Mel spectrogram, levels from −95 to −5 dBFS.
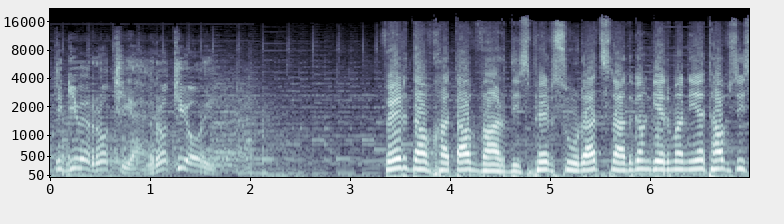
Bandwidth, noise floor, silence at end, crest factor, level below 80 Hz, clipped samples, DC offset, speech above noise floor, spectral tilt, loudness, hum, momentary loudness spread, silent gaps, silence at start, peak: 18 kHz; -33 dBFS; 0 s; 10 dB; -30 dBFS; under 0.1%; under 0.1%; 22 dB; -5 dB/octave; -12 LUFS; none; 13 LU; none; 0 s; -2 dBFS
